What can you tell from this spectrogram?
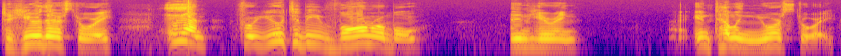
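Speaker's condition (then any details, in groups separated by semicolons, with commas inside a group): Cerebral palsy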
